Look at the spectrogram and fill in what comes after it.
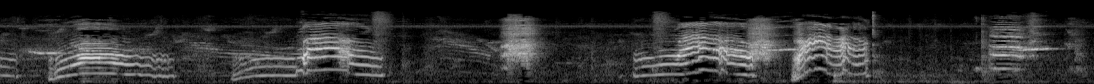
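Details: Asian leopard cat hybridizing with a Bengal cat during mating: loud, drawn-out wailing caterwauls with rich harmonics, each climbing then falling, given in bouts separated by brief pauses, with a short harsh spit between.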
